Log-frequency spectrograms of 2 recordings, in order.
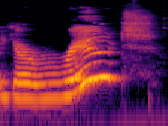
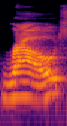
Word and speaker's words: route: So your root or route, depending on how you want to pronounce that, but your route, the route or route, this is like the way to go, right?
